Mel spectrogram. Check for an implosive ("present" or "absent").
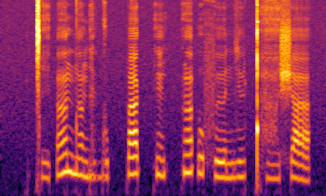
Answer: absent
